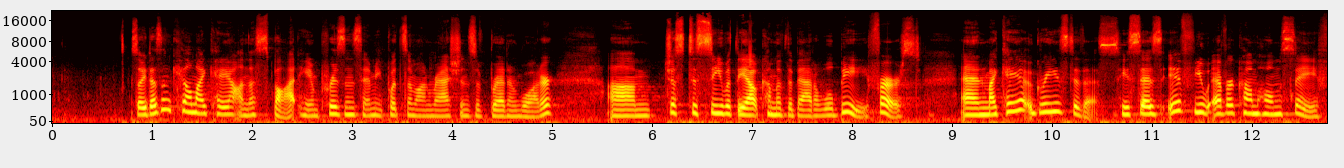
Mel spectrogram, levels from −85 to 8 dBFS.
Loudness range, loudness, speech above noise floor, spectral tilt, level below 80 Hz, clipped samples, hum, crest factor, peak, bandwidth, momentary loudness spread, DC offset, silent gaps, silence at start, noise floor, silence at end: 4 LU; -18 LUFS; 29 dB; -4.5 dB/octave; -44 dBFS; under 0.1%; none; 18 dB; 0 dBFS; 19 kHz; 9 LU; under 0.1%; none; 0.7 s; -47 dBFS; 0 s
